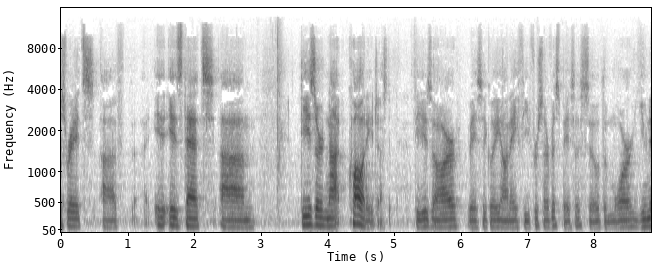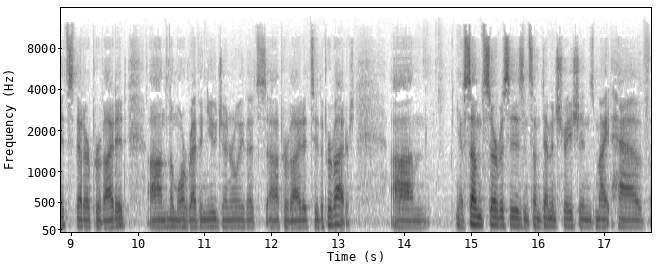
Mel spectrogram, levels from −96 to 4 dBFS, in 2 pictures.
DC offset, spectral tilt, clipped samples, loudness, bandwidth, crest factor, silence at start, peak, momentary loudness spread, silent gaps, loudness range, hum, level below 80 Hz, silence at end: under 0.1%; -4.5 dB/octave; under 0.1%; -30 LUFS; 13 kHz; 22 dB; 0 s; -8 dBFS; 15 LU; none; 5 LU; none; -62 dBFS; 0 s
